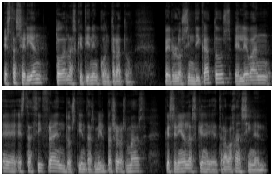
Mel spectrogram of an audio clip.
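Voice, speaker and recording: A man's voice: mid-range voice, fairly quick. A man working as an economics reporter, giving careful, explanatory interview answers with some fillers.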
